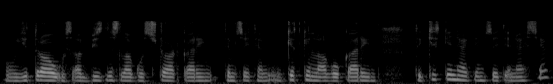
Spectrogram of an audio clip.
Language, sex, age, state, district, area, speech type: Kashmiri, male, 45-60, Jammu and Kashmir, Budgam, rural, spontaneous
